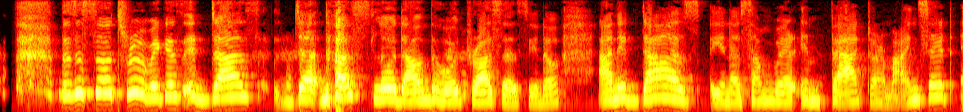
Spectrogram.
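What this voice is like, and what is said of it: Indian English accent. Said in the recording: “with my own accent, I'm from India ... I have a certain accent”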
